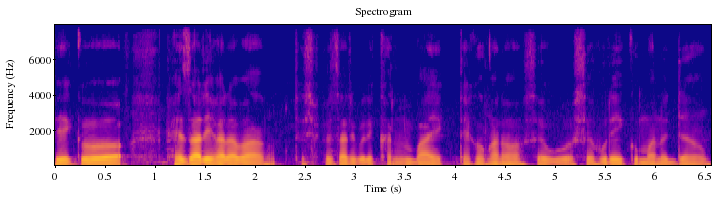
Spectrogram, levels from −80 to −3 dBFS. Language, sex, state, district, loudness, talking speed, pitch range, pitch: Chakma, male, Tripura, Unakoti, -22 LUFS, 135 wpm, 90-100 Hz, 95 Hz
